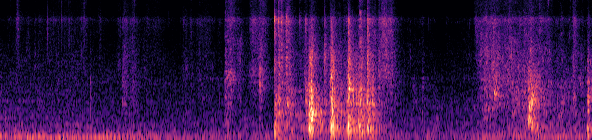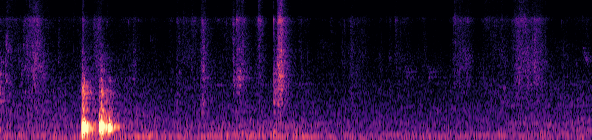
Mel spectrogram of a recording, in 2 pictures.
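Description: Hands dig and press into loose potting soil.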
